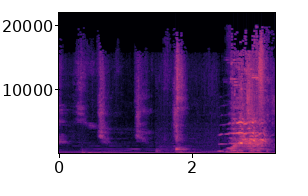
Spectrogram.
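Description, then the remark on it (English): A horse neighs loudly, a drawn-out whinny rising into a bright, shrill peak near the end, set over a steady low rumble with a few faint breathy bursts before it. “Took that horse power. Oh, yeah. Giddy up, giddy up.”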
